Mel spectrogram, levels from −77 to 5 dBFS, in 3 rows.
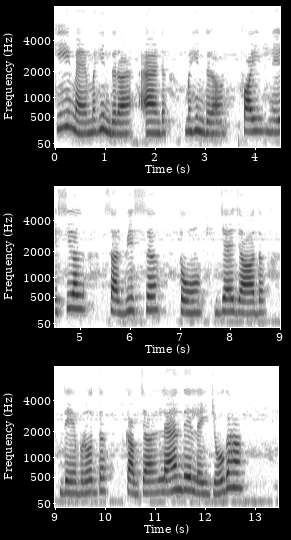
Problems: background sounds at intervals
